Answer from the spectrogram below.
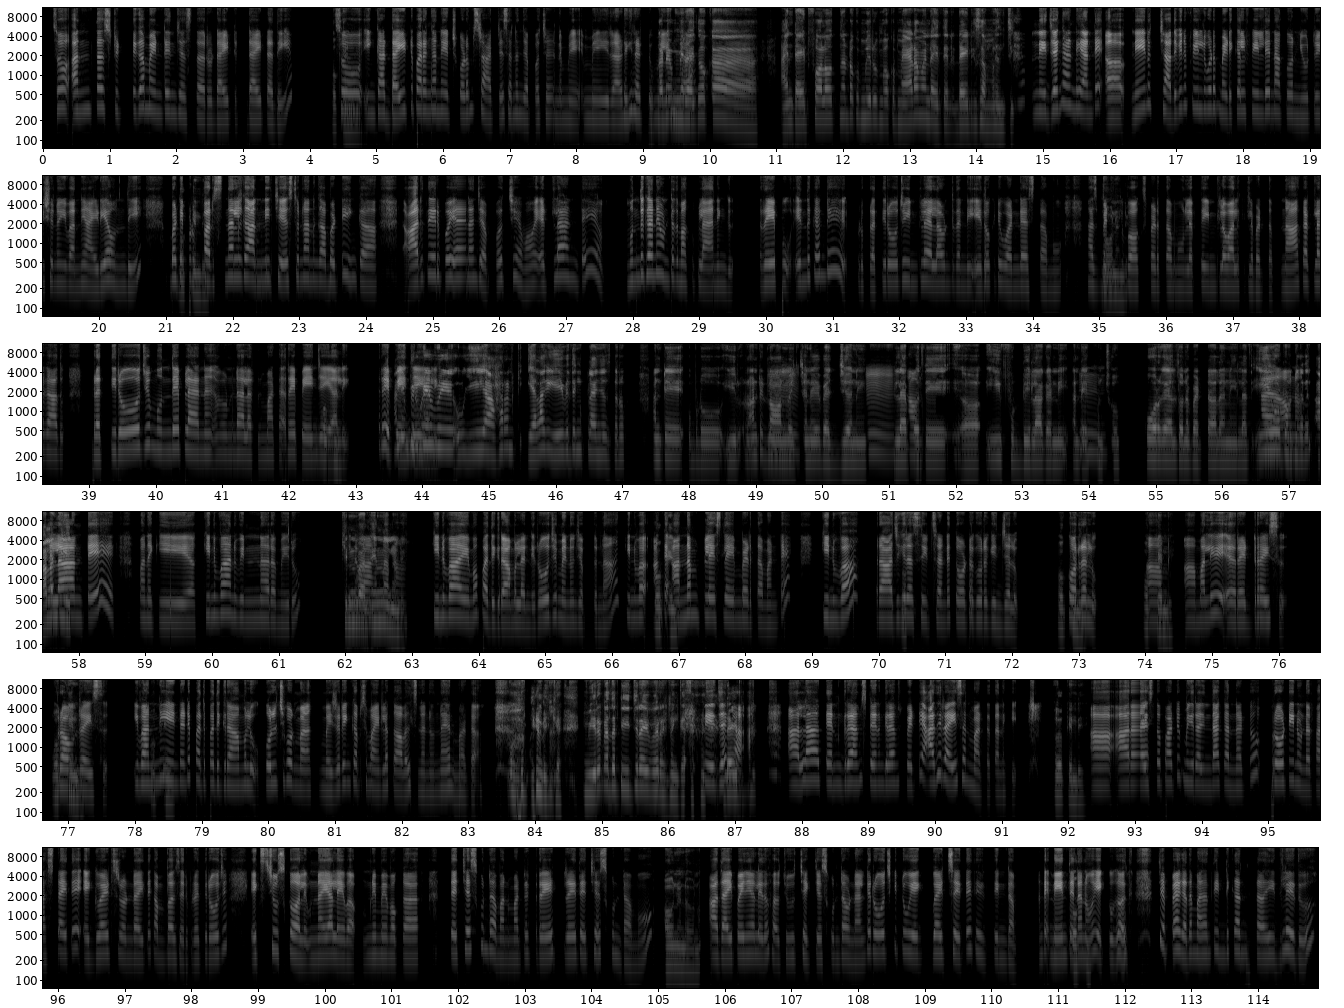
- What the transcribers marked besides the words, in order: in English: "సో"; in English: "స్ట్రిక్ట్‌గా మెయింటైన్"; in English: "డైట్, డైట్"; in English: "సో"; in English: "డైట్"; in English: "స్టార్ట్"; in English: "మెయిన్‌గా"; in English: "డైట్ ఫాలో"; in English: "మేడం"; in English: "డైట్‌కి"; laughing while speaking: "సంబంధించి"; in English: "ఫీల్డ్"; in English: "మెడికల్ ఫీల్డే"; in English: "న్యూట్రిషన్"; in English: "ఐడియా"; other background noise; in English: "బట్"; in English: "పర్సనల్‌గా"; in English: "ప్లానింగ్"; in English: "హస్బాండ్‌కి బాక్స్"; in English: "ప్లాన్"; in English: "ప్లాన్"; in English: "నాన్‌వెజ్"; in English: "వెజ్"; in English: "ఫుడ్"; in English: "మెను"; in English: "ప్లేస్‌లో"; in English: "సీడ్స్"; in English: "రెడ్ రైస్ బ్రౌన్ రైస్"; in English: "మెజరింగ్ కప్స్"; laugh; in English: "టెన్ గ్రామ్స్, టెన్ గ్రామ్స్"; laughing while speaking: "ఓకే అండి. ఇంకా మీరే పెద్ద టీచరయిపోయారండి ఇంకా. డైట్ ప్రీ"; in English: "రైస్"; in English: "డైట్ ప్రీ"; sniff; in English: "రైస్‌తో"; in English: "ప్రోటీన్"; in English: "ఎగ్ వైట్స్"; in English: "కంపల్సరీ"; in English: "ఎగ్స్"; in English: "ట్రే ట్రే"; in English: "ఫస్ట్"; tapping; in English: "చెక్"; in English: "టూ ఎగ్ బైట్స్"; laughing while speaking: "ఎక్కువగా తి చెప్పా కదా! మనం తిండికంత ఇది లేదు"
- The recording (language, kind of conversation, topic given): Telugu, podcast, ఆహారాన్ని ముందే ప్రణాళిక చేసుకోవడానికి మీకు ఏవైనా సూచనలు ఉన్నాయా?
